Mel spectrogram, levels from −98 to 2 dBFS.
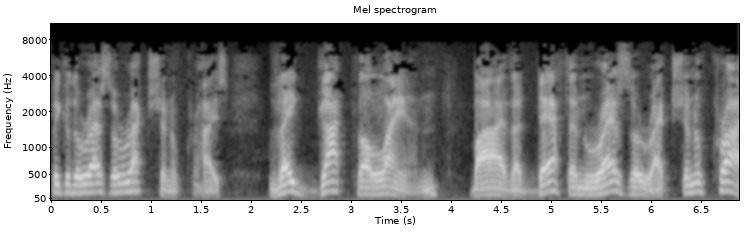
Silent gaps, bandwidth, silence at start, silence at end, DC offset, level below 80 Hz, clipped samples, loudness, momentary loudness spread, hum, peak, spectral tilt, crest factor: none; 7.8 kHz; 0 s; 0 s; 0.2%; -60 dBFS; under 0.1%; -19 LUFS; 10 LU; none; -2 dBFS; -5.5 dB/octave; 16 dB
